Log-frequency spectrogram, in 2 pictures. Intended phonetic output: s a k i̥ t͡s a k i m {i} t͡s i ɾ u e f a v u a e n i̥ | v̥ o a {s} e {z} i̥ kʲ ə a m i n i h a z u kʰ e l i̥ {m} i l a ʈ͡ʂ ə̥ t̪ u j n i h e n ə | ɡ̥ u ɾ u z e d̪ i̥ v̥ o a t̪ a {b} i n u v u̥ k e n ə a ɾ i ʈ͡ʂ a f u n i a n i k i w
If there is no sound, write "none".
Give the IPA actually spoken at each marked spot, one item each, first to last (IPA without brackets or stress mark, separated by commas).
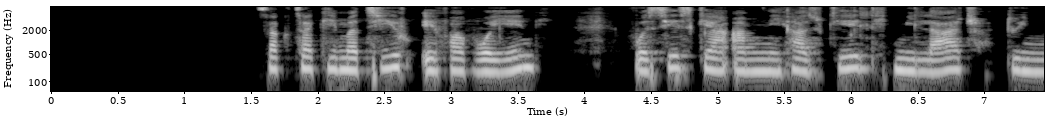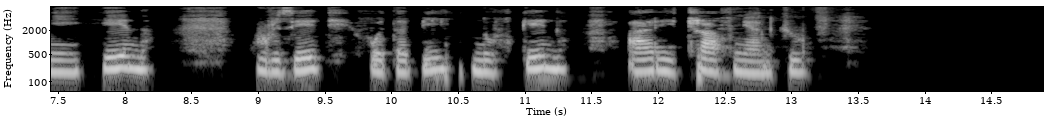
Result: a, s, s, m, b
